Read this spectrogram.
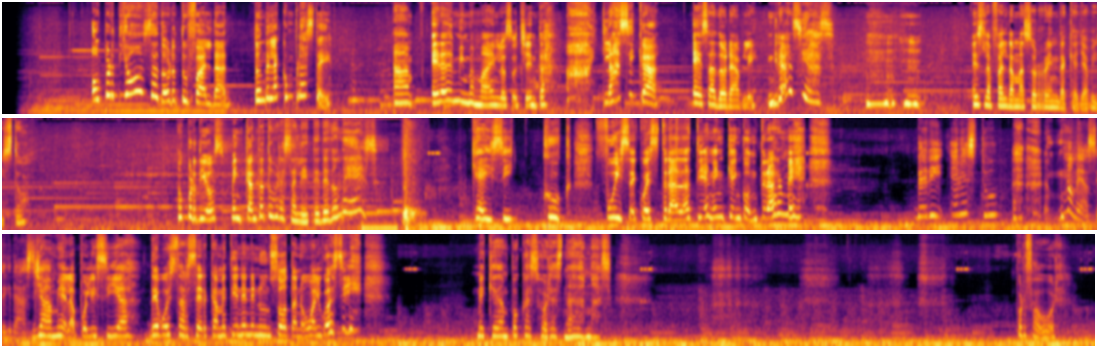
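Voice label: Latin American Spanish Characters; GoLocalise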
